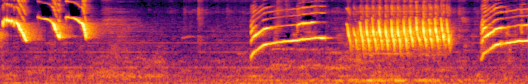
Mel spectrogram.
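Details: Canary singing as a tutor recording for young birds: three quick descending notes, a pause, rising whistled sweeps, a dense buzzy rattle, then more rising whistles.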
